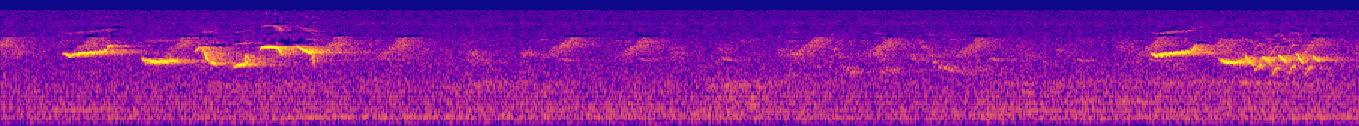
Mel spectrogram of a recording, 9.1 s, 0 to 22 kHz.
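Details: Oriental magpie-robin, a very common resident, singing in Ubon Ratchathani, Thailand, on 17 July 2022, recorded on a Nikon P1000: two bursts of loud, clear whistled phrases with sliding and warbled notes, separated by quieter, distant chirps in a faint rural background.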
